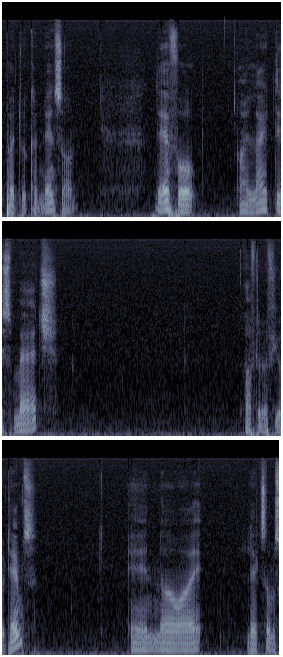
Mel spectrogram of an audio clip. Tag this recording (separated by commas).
Speech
